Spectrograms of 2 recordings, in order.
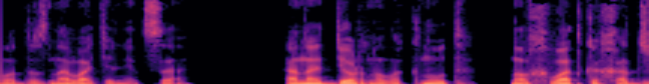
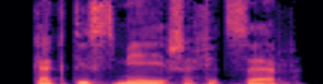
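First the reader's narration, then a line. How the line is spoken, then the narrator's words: Woman hissing. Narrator (Russian): шипела женщина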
